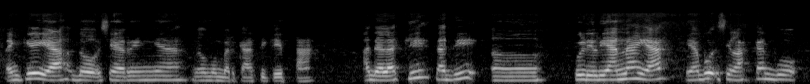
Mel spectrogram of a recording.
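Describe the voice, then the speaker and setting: A woman hosting an online meeting, thanking speakers and responding slowly and affirmingly. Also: medium pitch, a little hiss or hum. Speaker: meeting host. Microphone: video call.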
